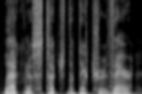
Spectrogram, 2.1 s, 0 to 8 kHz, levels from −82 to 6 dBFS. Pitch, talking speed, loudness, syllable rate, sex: 90 Hz, 140 wpm, -22 LUFS, 5.1 syllables/s, male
